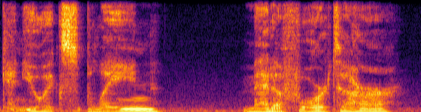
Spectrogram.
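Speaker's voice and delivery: loud, giant stage whisper. Voicing a character who asks a companion to explain something: loud stage whisper. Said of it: "in a very loud, giant whisper".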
